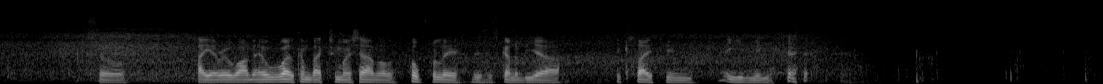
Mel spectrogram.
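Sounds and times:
small waves on a stony shore: 0.0 - 9.0.

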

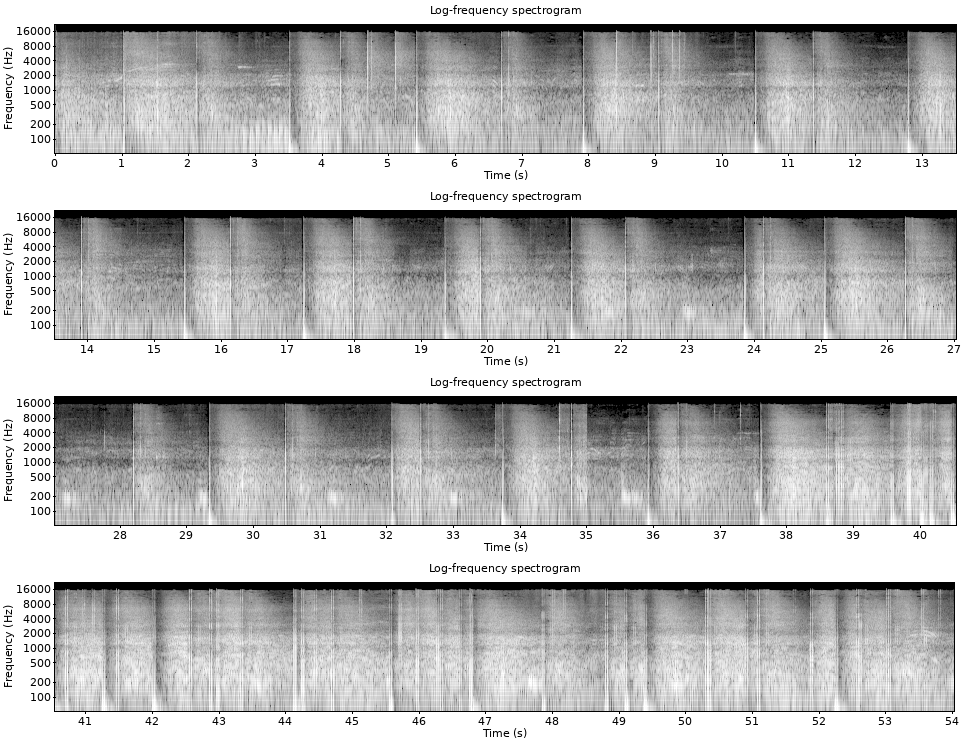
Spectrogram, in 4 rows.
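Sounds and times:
fireworks bangs and crackling: 0.0 - 54.0.

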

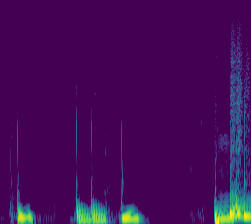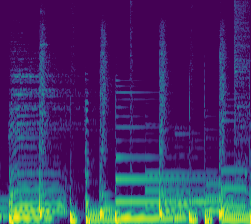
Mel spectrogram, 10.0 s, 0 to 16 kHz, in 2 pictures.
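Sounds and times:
low plucked guitar notes: 4.3 - 10.0.

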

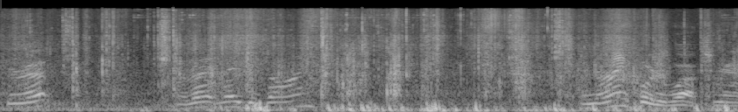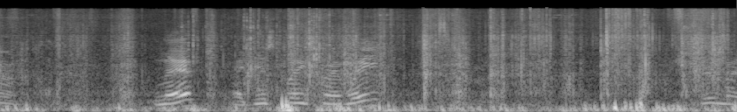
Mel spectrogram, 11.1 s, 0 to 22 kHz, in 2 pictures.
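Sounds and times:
horse hooves on dirt: 0.0 - 11.0.

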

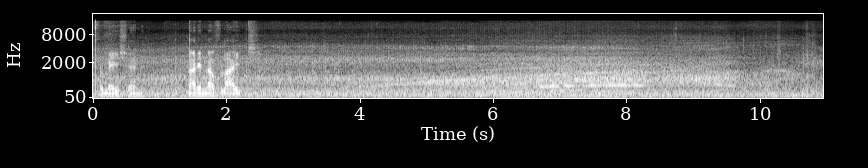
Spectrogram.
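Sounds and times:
bus engine running: 0.0 - 10.9.

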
